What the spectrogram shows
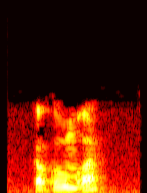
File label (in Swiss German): "gagummra", alsace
